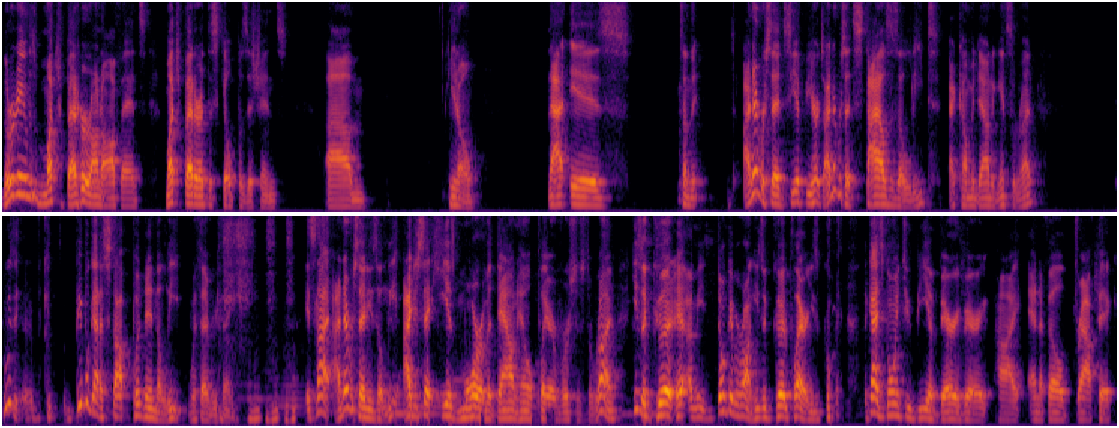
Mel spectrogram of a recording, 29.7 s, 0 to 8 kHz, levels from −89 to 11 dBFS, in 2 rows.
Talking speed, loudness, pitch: 190 wpm, -24 LUFS, 125 Hz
